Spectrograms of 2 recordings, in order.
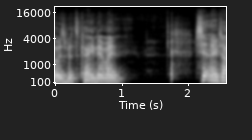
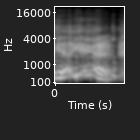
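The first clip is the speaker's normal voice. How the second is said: cocky cheer; 13 semitones higher than usual. Retold or imitated. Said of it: "I was like".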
